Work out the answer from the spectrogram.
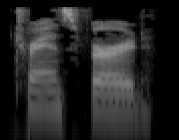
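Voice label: "transferred", British English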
